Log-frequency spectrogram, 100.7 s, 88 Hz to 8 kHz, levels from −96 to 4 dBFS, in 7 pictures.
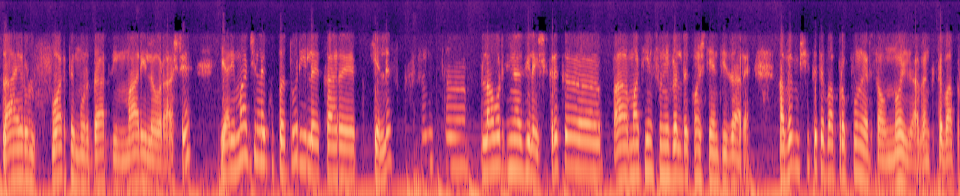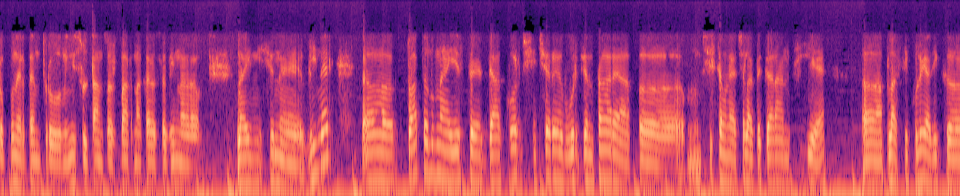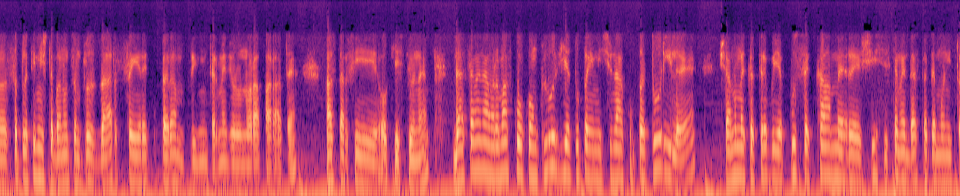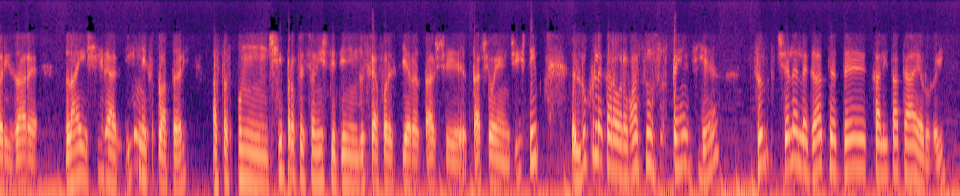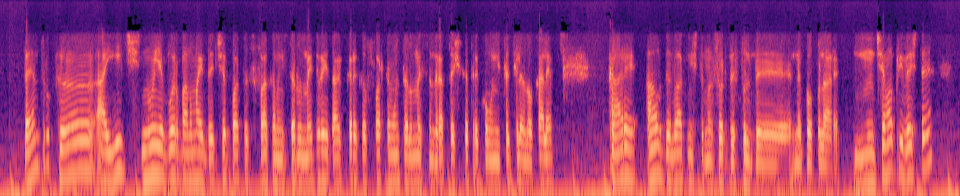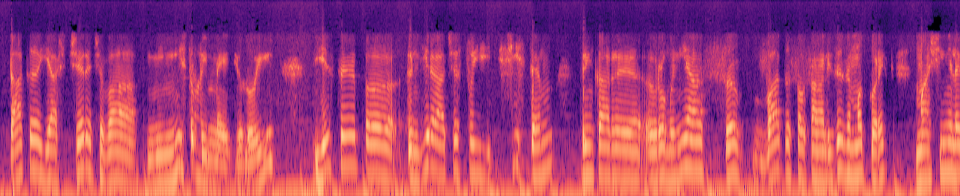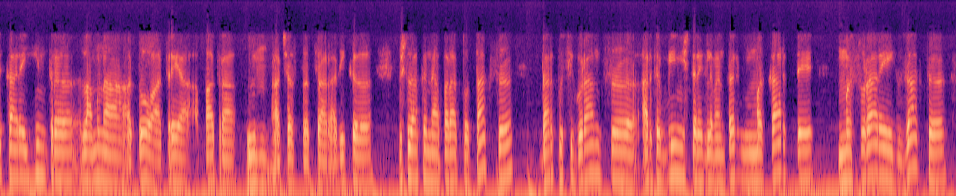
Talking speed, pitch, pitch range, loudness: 135 wpm, 120 Hz, 105-140 Hz, -17 LUFS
